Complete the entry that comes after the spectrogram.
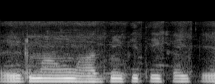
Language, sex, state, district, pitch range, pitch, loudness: Chhattisgarhi, male, Chhattisgarh, Raigarh, 130-140 Hz, 140 Hz, -14 LUFS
